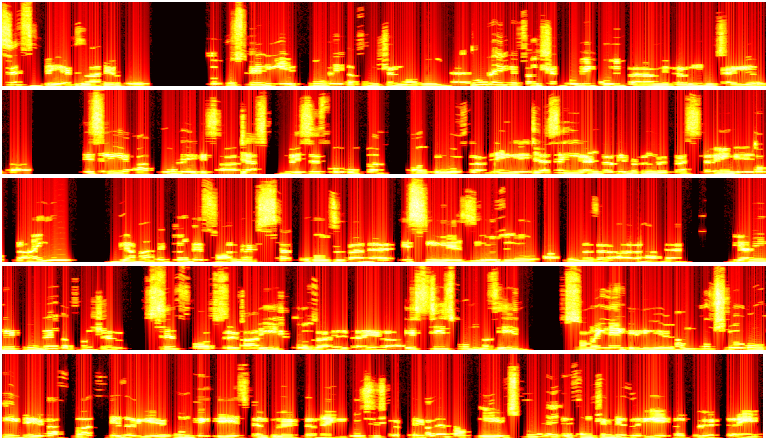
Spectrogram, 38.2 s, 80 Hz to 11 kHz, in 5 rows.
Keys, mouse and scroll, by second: 1.2 Up, 4.4 =, 5.6-7.8 typing, 9.0-9.9 typing, 14.2 Return, 17.3 Up, 33.6 Up, 35.8 Down, 36.4 Left, 37.2 Right.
